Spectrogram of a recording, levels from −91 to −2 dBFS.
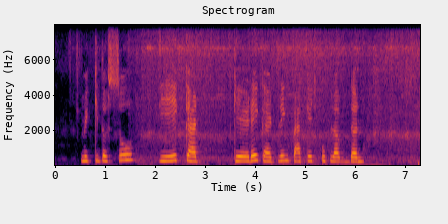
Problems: constant background noise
